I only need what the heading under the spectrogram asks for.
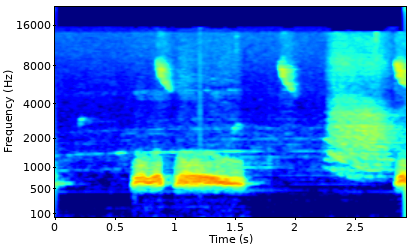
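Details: Spotted dove (tekukur), a gacor bird with a loud, big voice, kept to train other doves. One short note and a long level coo, then a burst of noise and the start of another coo.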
